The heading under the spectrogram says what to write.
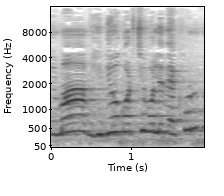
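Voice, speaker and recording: A woman's voice: very high-pitched, normal speed, creaky, a bit bright, reverberant, slight background noise, rough recording. A woman filming her dog at home, talking to it in coaxing baby talk and explaining to her viewers. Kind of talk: casual pet vlog narration. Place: indoors at home.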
